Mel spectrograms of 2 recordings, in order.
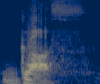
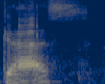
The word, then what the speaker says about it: Gus: name, my new name, Gus. I didn't want other students laughing or making fun of my name. I didn't want to mistakenly tell people that my name was Gas or Goose.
